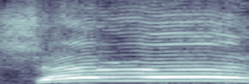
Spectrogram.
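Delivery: calling out at top pitch, very high and very loud. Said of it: "he wants an impression of [name] saying [name]".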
